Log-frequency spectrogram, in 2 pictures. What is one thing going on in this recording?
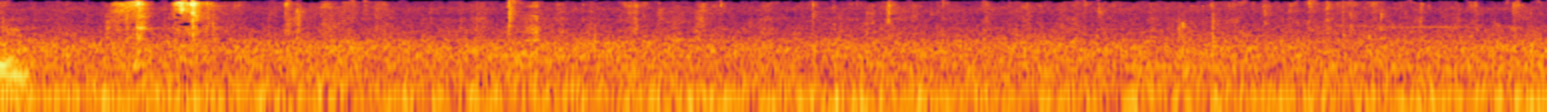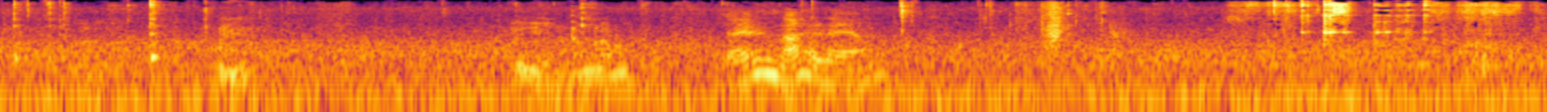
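Chopsticks and spoons clink against bowls.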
